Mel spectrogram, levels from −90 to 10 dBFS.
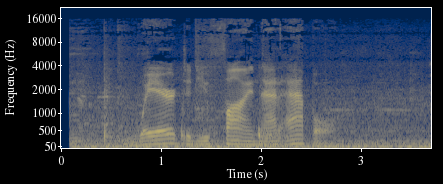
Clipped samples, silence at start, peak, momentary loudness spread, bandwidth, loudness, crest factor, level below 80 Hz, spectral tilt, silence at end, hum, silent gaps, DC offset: under 0.1%; 0.1 s; -2 dBFS; 15 LU; 16.5 kHz; -21 LUFS; 20 dB; -30 dBFS; -5.5 dB/octave; 0 s; none; none; under 0.1%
